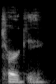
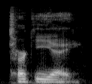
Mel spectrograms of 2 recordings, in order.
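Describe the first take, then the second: First: The name has two syllables, ending in 'key'. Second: The name has three syllables, ending in 'yeh'. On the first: The speaker calls it wrong. "not Turkey" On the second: The speaker calls it right. "Got to make sure I pronounce it right"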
